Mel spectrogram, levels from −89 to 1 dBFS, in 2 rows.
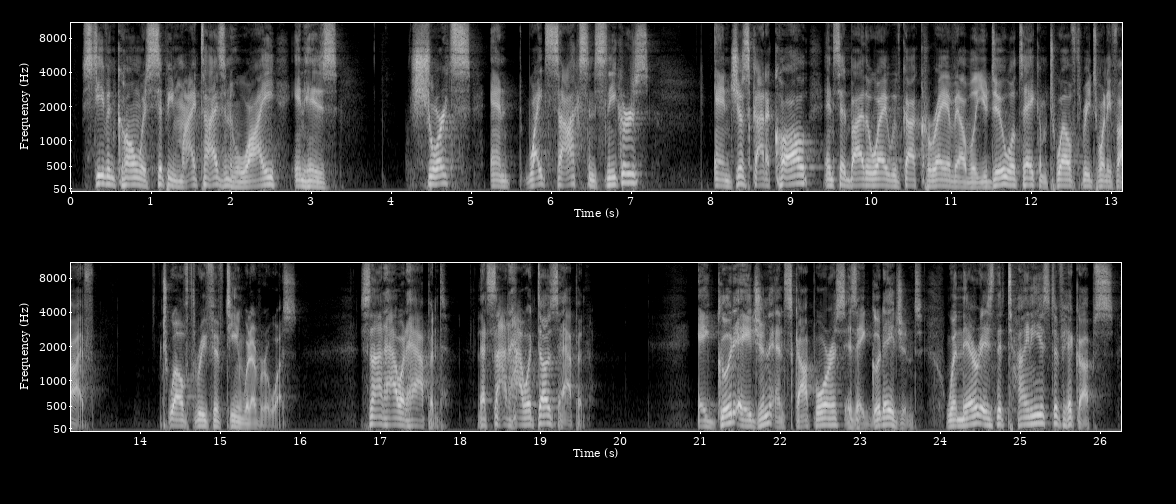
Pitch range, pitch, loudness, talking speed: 110-140 Hz, 125 Hz, -21 LUFS, 155 wpm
